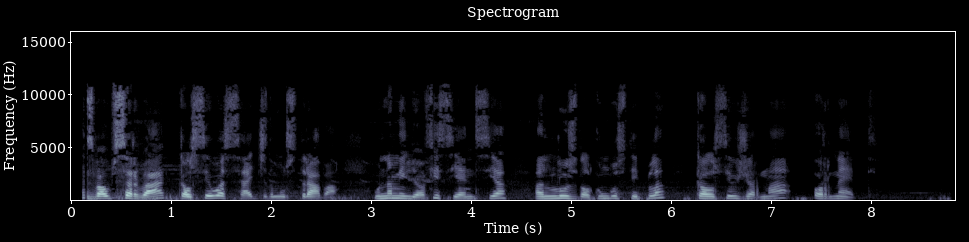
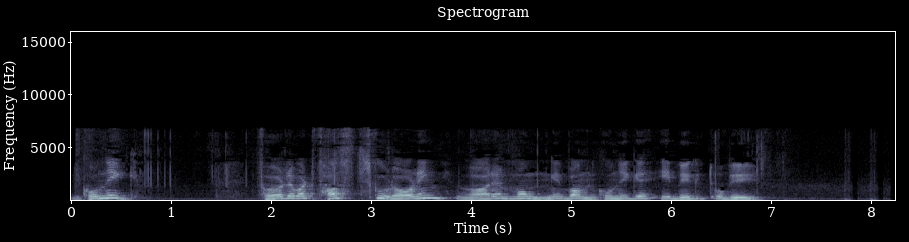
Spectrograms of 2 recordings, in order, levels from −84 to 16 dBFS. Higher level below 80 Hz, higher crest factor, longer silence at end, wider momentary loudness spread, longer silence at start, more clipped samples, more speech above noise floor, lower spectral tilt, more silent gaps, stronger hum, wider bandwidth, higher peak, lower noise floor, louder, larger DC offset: second, -72 dBFS vs -54 dBFS; first, 22 dB vs 16 dB; second, 1.05 s vs 1.3 s; first, 16 LU vs 8 LU; about the same, 0.1 s vs 0 s; neither; first, 50 dB vs 37 dB; second, -5 dB/octave vs -8.5 dB/octave; neither; neither; first, 11.5 kHz vs 7.2 kHz; about the same, -4 dBFS vs -6 dBFS; first, -73 dBFS vs -59 dBFS; about the same, -24 LUFS vs -23 LUFS; neither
